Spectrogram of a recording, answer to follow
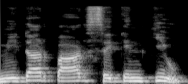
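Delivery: "Metre পার second" read out slowly, each word apart; slow, careful teacher demo; slow unit reading. Shown as a demonstration. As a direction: model how the unit is read aloud. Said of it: "পার কথাটাকে আগে উচ্চারণ করব".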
